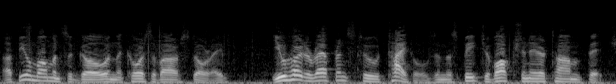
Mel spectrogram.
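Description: A man giving a formal, measured scripted announcement in 1940s radio style. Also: medium pitch, big pitch swings, a little mellow, husky. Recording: muffled 1940s radio recording.

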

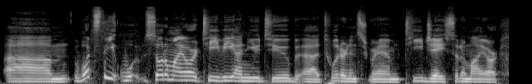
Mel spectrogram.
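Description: A man from Canada hosting a comedic talk show, joking and animated with quick asides. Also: medium pitch, no room sound. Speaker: podcast host.

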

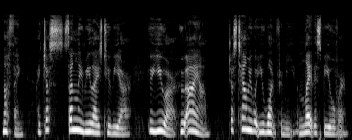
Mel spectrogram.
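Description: A woman's voice: on the high side, animated, moderate pace, darkish tone. A woman voicing a defiant, frightened young woman who speaks with rising heat.

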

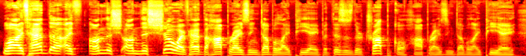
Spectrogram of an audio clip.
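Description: Brief: podcast co-host, man, congested nose, crude rambling banter, slightly higher voice. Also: a little fast, fairly bright tone. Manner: rambling, profane, self-mocking. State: stuffed-up nose from a cold. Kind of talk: casual chat.

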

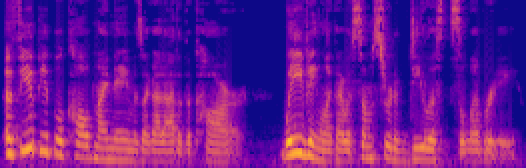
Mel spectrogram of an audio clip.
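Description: A woman narrating literary short fiction from a script, with expressive, dramatic phrasing. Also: lowish voice, brisk. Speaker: podcast host and fiction narrator.

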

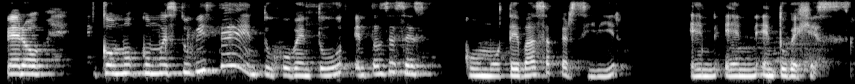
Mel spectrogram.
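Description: A woman hosting a casual talk about health, easygoing and quick with agreeing murmurs. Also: on the high side, darkish tone. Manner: conversational, laughing asides, frequent "ujú" backchannels. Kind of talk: casual wellness chat. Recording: dull lo-fi audio.

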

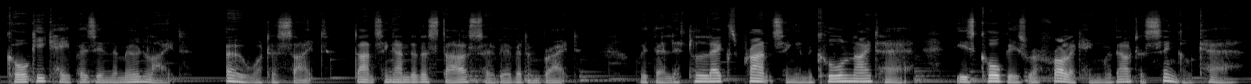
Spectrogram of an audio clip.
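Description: Male bedtime storyteller over soft music. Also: fairly low pitch, moderate pace. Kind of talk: scripted bedtime story narration.

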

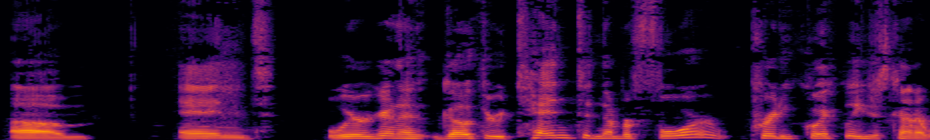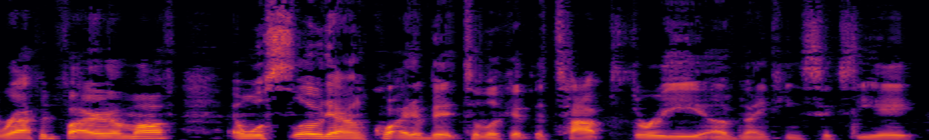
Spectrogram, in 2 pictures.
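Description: A man co-hosting a casual film podcast, relaxed and conversational, with frequent ums and you-knows. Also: mid-range voice, normal speed, no room sound, clean studio sound. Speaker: podcast co-host.

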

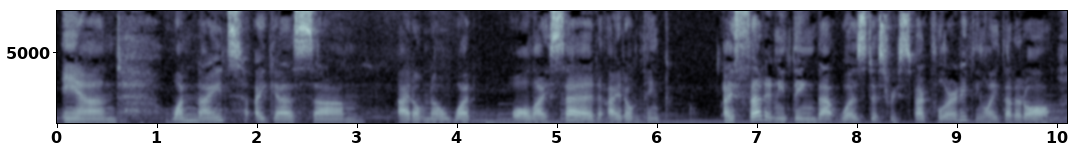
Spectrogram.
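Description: A woman from Colorado sharing her personal testimony as a ministry host, speaking in an earnest, halting way with many pauses and fillers. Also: fairly low pitch, level tone, a little mellow, faint music behind. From Colorado, USA.

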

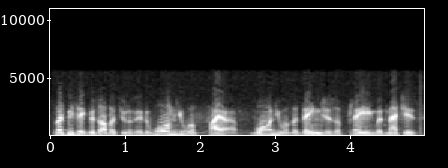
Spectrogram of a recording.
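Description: Hammy grandiose old actor sidekick, highish voice that swoops everywhere, dull old radio sound. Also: male voice, big pitch swings, fairly quick, breathy edge. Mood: grandiloquent. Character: florid, theatrical old-ham comic sidekick. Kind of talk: 1940s radio acting. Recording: muffled old radio, faint noise.

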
